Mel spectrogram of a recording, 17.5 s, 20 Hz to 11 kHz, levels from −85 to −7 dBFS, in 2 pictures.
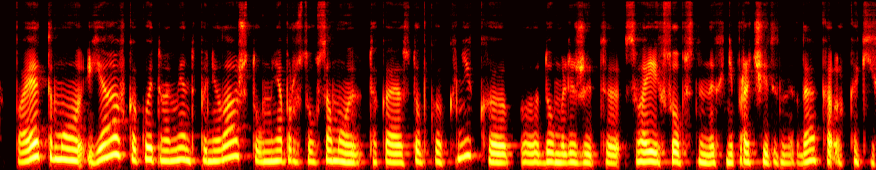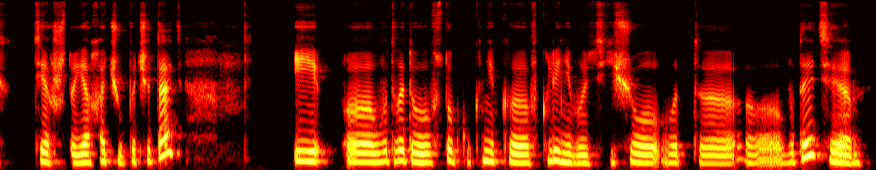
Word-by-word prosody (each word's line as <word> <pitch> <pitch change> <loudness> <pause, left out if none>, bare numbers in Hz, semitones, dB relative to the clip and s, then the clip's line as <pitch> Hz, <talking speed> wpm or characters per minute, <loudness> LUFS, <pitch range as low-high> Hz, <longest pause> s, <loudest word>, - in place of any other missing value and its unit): Поэтому 235 +1 +4
я 265 - +3
в 320 - -11
какой-то 220 0 +1
момент 210 +1 +1
поняла, 220 +8 +1
что 285 -8 -6
у - - -3
меня 195 +2 +2
просто 190 -1 -6
у 185 - -6
самой 180 -3 +1
такая 175 0 -1
стопка 180 +2 -5
книг, 275 - -4
э, 170 -2 +4
э, 175 0 -1
дома 170 0 +1
лежит, 170 0 -3
э, 155 -2 -1
своих 185 -2 +2
собственных 175 -2 -2
непрочитанных, 175 -1 -2
да, 180 +6 +1
ка 210 - -3
каких - - -9 0.3
тех, 180 -4 +1
что 170 - -4
я 170 +1 +4
хочу 190 +2 -3
почитать, 295 - +1 1.1
и, 195 -1 +2
э, 180 -1 +4
вот 185 +2 -1
в - - -2
эту 180 -4 +3
в 170 - -9
стопку 195 -3 -4
книг, 190 0 -3
э, 165 -2 +5
вклиниваюсь 165 -4 -1
еще 165 -2 +1
вот, 165 -3 -6
а, 155 +4 -3
вот 175 +7 -4
эти, 185 - +3
185 Hz, 160 wpm, -22 LUFS, 170-205 Hz, 1.1 s, э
